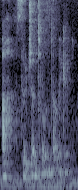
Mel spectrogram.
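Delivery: soft, fake British accent, rattled off quickly. Plugging a product's discount code, switching into a put-on british accent. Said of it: "my British accent".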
